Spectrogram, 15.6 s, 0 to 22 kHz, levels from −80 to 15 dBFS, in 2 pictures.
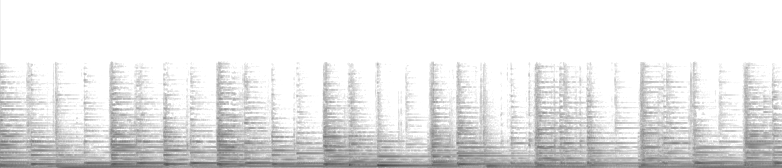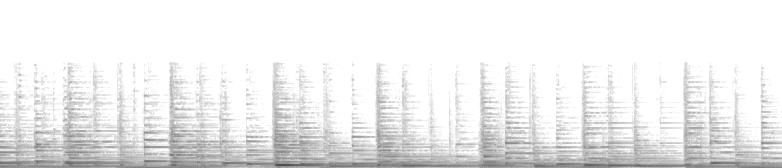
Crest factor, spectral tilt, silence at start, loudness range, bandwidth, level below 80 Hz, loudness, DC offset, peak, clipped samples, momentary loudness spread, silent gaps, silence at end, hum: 18 dB; -4.5 dB/octave; 0 s; 5 LU; 14 kHz; -56 dBFS; -28 LUFS; under 0.1%; -10 dBFS; under 0.1%; 10 LU; none; 0 s; none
